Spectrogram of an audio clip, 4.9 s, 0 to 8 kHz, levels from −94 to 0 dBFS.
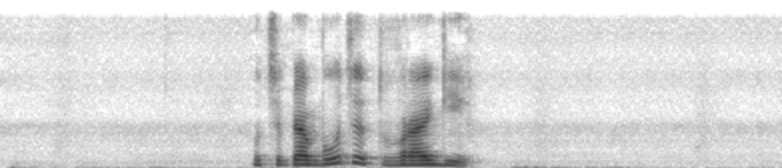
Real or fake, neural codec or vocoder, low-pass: fake; autoencoder, 48 kHz, 32 numbers a frame, DAC-VAE, trained on Japanese speech; 7.2 kHz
